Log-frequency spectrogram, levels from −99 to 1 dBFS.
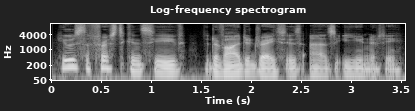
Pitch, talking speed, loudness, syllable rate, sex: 105 Hz, 205 wpm, -20 LUFS, 5.9 syllables/s, male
